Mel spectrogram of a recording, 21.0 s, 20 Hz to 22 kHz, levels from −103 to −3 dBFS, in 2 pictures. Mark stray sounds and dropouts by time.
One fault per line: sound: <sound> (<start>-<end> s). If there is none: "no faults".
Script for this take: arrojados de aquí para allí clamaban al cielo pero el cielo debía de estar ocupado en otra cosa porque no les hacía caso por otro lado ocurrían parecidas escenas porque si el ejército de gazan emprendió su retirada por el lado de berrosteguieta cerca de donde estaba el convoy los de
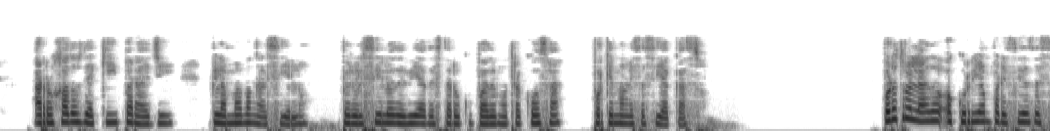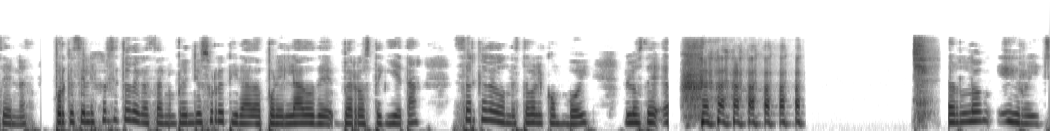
sound: laugh (17.3-18.6 s)
sound: sneeze (19.6-19.9 s)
